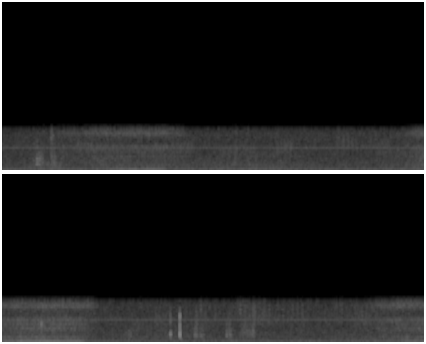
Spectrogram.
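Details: Woman asleep on a trip, recorded snoring by a companion: low, rattling snores rise above a steady background hiss at intervals of a few seconds.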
